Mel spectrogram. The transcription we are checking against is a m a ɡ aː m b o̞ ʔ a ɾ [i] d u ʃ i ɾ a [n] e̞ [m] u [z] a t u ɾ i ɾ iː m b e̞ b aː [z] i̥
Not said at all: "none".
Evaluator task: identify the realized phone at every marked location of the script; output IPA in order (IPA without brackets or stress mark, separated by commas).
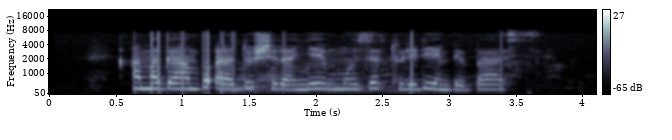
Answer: a, ɲ, m, z, s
